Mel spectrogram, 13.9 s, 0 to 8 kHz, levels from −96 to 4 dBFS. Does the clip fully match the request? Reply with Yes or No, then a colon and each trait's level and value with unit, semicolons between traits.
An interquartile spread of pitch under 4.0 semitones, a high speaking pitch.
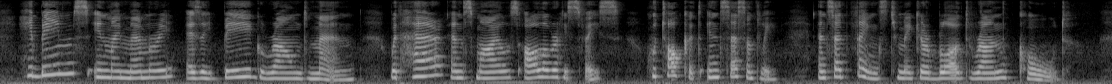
Yes: average, 3.6 semitones; high, 230 Hz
